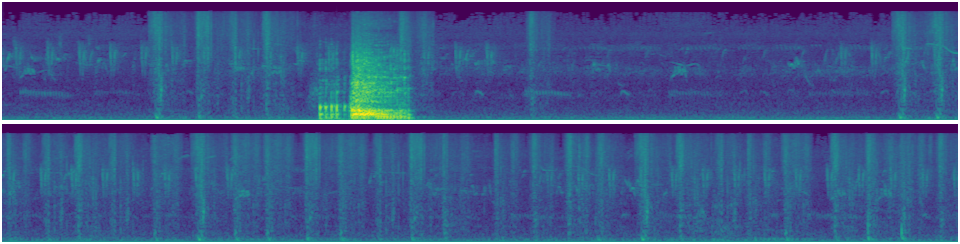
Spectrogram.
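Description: A big cat's paws pad softly on dry ground.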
